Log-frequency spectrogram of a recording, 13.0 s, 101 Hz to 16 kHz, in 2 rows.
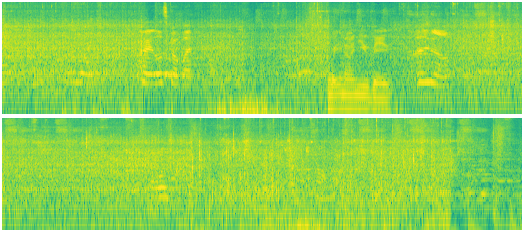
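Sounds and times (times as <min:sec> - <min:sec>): street traffic: 0:00.0 - 0:13.0
vehicle engine running: 0:00.0 - 0:13.0.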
